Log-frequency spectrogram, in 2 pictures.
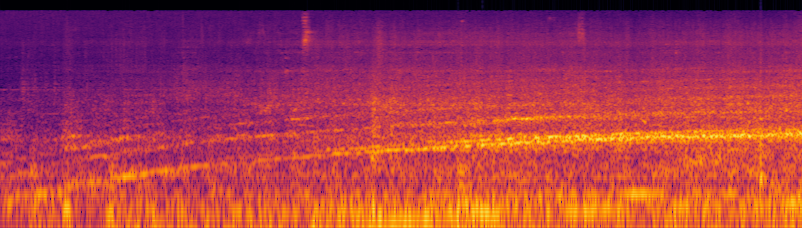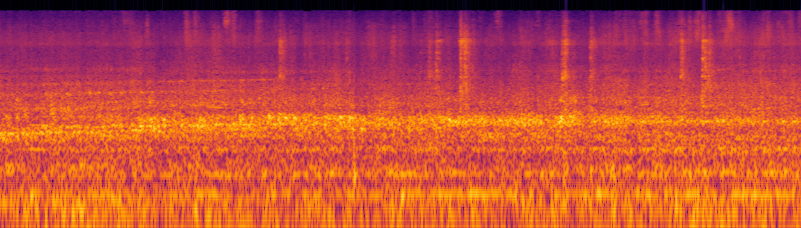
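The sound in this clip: A Budapest metro train moves between stations with a steady, loud rumble and rattling wheels. A motor whine climbs in pitch over the first several seconds, then holds level to the end.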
